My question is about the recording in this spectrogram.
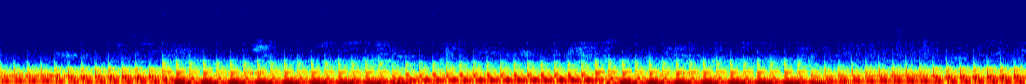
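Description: Live electronic music from stage synthesizers: a pulsing, fast-repeating pattern over a deep bass line that moves to a new note about every two seconds.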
